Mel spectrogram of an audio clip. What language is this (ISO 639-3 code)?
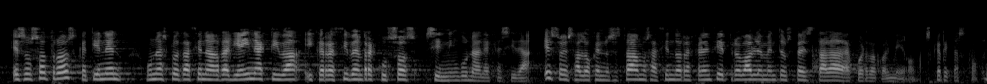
spa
